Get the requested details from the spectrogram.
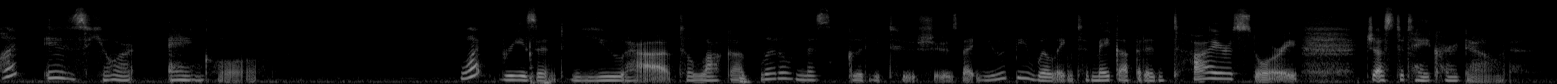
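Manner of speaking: quiet hushed voice. In a role-play scene, a character confronts another character: lowered voice. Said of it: "she lowers her voice".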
